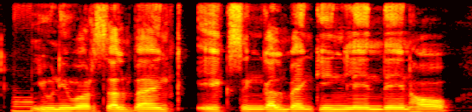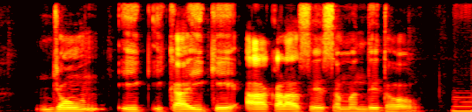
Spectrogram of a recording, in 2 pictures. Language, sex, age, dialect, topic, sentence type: Bhojpuri, male, 36-40, Western, banking, statement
